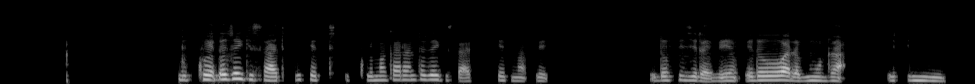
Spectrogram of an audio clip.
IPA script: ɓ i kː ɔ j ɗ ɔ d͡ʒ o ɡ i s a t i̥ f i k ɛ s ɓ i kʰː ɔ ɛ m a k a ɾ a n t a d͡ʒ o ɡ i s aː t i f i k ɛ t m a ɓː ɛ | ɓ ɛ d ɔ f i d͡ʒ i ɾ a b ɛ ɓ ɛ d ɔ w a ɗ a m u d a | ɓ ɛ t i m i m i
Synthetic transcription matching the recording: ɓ i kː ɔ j ɗ ɔ d͡ʒ o ɡ i s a t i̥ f i k ɛ t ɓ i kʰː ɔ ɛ m a k a ɾ a n t a d͡ʒ o ɡ i s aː t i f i k ɛ t m a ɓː ɛ | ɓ ɛ d ɔ f i d͡ʒ i ɾ a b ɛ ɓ ɛ d ɔ w a ɗ a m u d a | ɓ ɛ t i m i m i

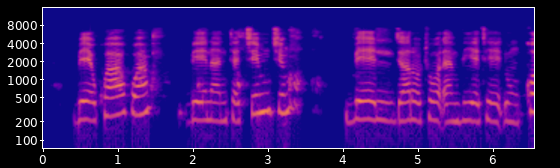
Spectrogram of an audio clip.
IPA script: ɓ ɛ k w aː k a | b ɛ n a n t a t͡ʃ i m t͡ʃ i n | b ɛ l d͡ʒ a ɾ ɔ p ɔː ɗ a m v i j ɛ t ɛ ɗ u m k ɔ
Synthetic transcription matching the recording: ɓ ɛ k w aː k a | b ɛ n a n t a t͡ʃ i m t͡ʃ i m | b ɛ l d͡ʒ a ɾ ɔ t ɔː ɗ a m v i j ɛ t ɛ ɗ u m k ɔ

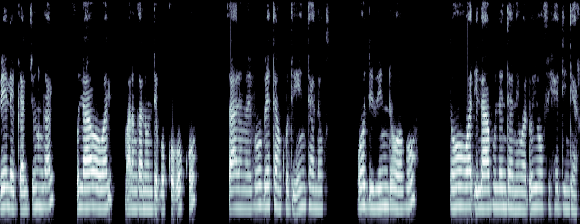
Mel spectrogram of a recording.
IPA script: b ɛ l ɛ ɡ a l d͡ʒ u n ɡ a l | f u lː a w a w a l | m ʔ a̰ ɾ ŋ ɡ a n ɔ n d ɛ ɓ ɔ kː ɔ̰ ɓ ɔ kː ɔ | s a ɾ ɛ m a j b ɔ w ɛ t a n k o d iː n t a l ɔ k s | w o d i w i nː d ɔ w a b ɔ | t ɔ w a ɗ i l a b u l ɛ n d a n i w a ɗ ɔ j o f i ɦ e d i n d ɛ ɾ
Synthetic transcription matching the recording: b ɛ l ɛ ɡ a l d͡ʒ u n ɡ a l | f u l a w a w a l | m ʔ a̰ ɾ ŋ ɡ a n ɔ n d ɛ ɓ ɔ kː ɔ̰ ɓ ɔ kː ɔ | s a ɾ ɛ m a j b ɔ b ɛ t a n k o d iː n t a l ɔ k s | w o d i w i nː d ɔ w a b ɔ | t ɔ w a ɗ i l a b u l ɛ n d a n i w a ɗ ɔ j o f i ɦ e d i n d ɛ ɾ

